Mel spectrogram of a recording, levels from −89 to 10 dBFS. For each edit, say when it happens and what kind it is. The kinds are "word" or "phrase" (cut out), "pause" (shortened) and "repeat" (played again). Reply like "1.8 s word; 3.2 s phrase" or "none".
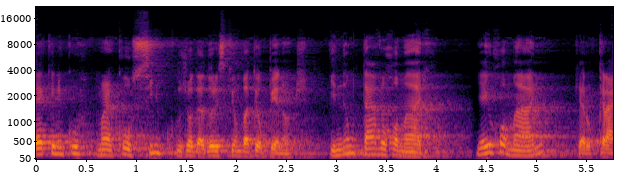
4.3 s pause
